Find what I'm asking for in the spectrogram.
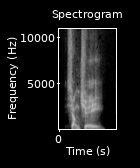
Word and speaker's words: Shang-Chi: is it Shang-Chi? – Shang-Chi and the Legend of the Ten Rings.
